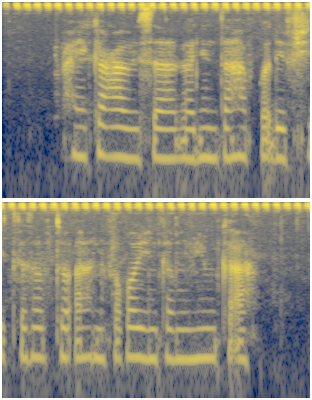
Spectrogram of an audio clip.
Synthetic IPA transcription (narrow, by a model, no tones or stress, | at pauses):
wɑħɑjkʰɐʕɑːwɪsaːɣaːt͡ʃɪnt̪ʰɐɦɐbkʰɐ̰d̪ɛfʃid̪kʰɐs̬ɐβɐbt̪ʰɔːʔɐhnɐfɐqɔːjɪŋkʰɐmʊhiːmkʰɐ̰ʔɐh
